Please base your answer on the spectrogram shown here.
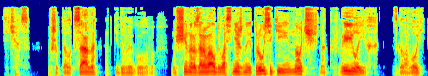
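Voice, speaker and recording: A man with a lowish voice reads an audiobook aloud, keeping his delivery measured and intimate. The recording sounds muffled and lo-fi, with the top end dulled. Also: darkish tone. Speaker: audiobook narrator. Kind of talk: scripted audiobook narration.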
